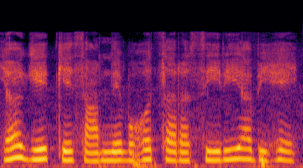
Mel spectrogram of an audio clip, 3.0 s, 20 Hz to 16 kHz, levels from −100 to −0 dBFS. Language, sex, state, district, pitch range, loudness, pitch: Hindi, female, Arunachal Pradesh, Papum Pare, 190-215 Hz, -15 LUFS, 195 Hz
